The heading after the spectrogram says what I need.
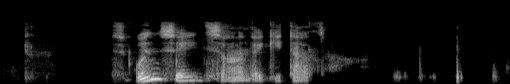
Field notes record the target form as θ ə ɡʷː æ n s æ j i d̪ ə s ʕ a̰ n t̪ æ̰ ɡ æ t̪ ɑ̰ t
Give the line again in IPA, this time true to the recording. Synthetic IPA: s ə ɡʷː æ n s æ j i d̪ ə s ʁ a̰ n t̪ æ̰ ɡ i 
